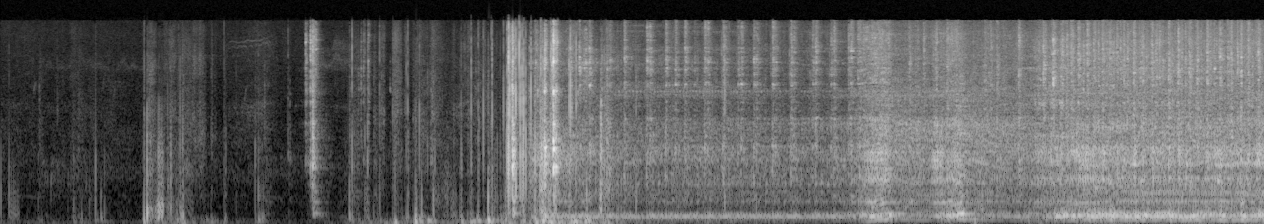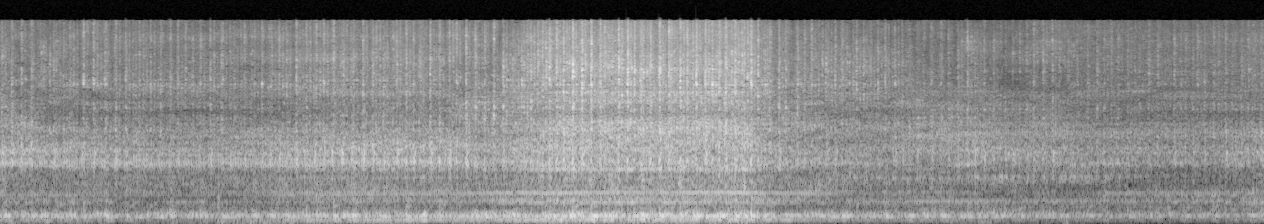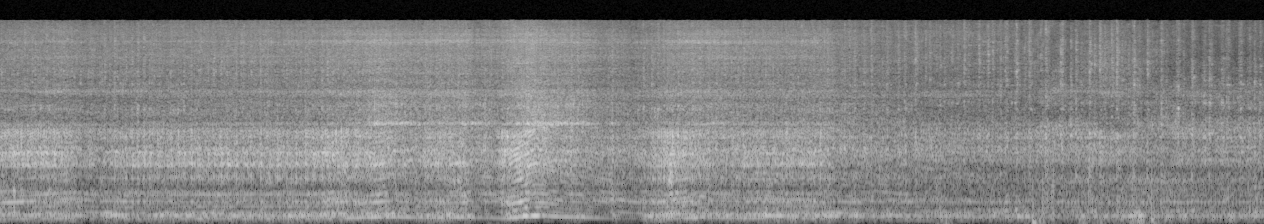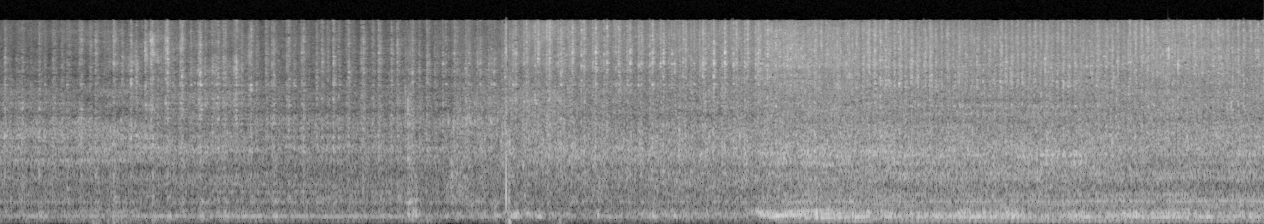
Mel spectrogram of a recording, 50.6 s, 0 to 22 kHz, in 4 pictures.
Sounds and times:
Medium engine (mid frequency): 0:03.7 - 0:50.5
Idling: 0:05.1 - 0:50.5.

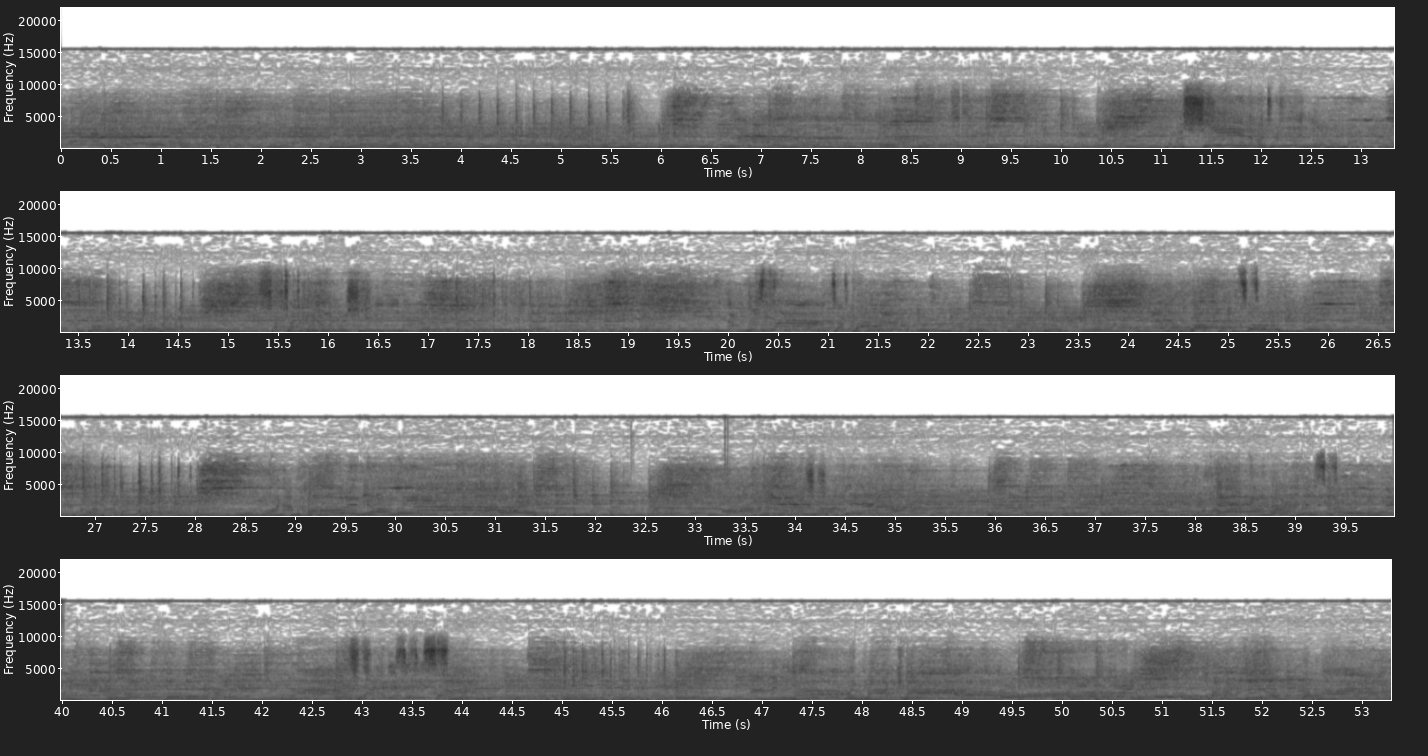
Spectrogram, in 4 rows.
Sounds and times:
Music: 0:00.0 - 0:53.2.

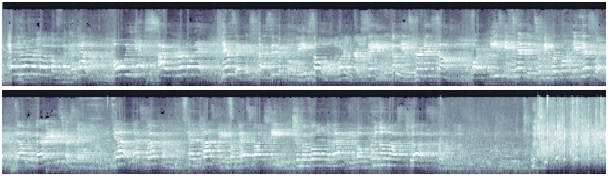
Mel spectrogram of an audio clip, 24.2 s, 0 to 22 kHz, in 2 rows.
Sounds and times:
Speech: 0:00.1 - 0:22.6.

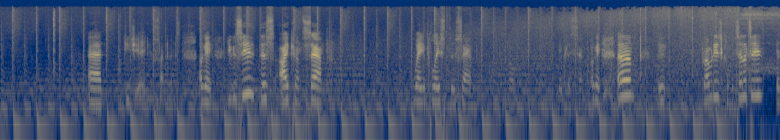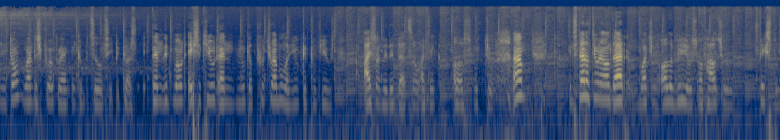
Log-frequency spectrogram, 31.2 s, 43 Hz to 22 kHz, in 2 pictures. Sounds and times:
Speech: 0:01.8 - 0:03.4, 0:04.0 - 0:06.7, 0:08.2 - 0:09.5, 0:11.2 - 0:13.4, 0:14.0 - 0:26.2, 0:27.0 - 0:31.2.

